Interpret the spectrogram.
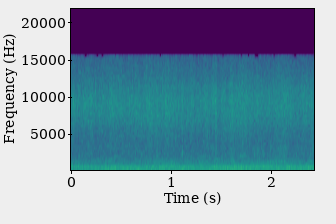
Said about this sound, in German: unsere Wesertour ist ja geprägt von Wasser. Ohne Worte, ne? Plätschert, macht Geräusche, summt, brummt.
